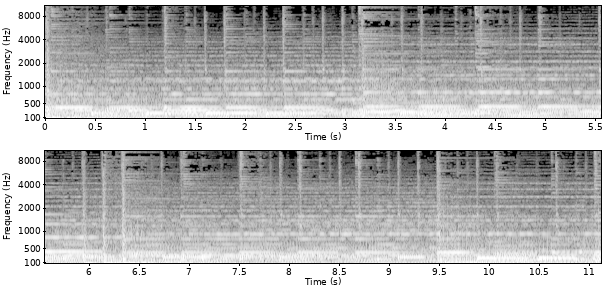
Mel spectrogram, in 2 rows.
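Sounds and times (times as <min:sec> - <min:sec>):
cinematic music loop: 0:00.0 - 0:11.1.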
